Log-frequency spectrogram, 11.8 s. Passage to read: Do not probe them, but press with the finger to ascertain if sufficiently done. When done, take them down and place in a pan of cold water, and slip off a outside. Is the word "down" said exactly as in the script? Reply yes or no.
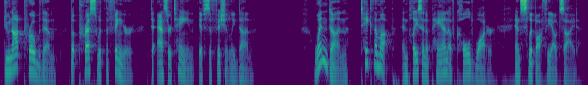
no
